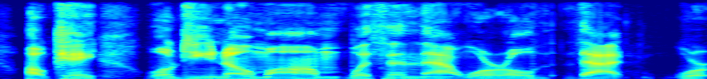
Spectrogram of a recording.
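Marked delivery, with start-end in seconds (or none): none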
